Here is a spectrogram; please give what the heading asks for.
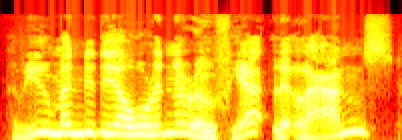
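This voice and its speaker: A man's voice: medium pitch, sing-song, unhurried, gravelly, fairly bright tone, slightly rough, dry recording, clean studio sound, full character voice. A man voicing a smug, self-righteous miller in a storybook tale, lecturing in a pompous, preachy manner. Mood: hearty, smug. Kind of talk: storybook character voice.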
